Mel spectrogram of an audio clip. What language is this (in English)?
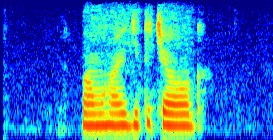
Kinyarwanda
